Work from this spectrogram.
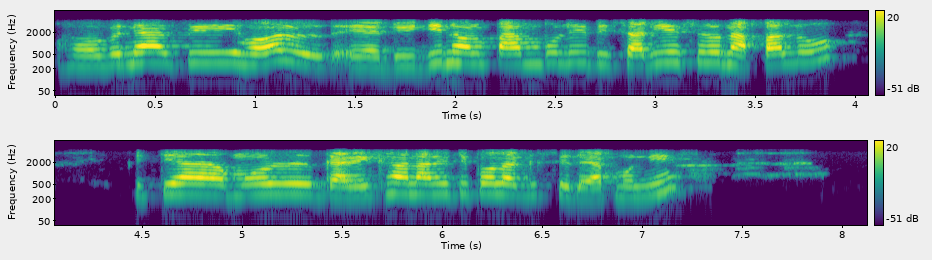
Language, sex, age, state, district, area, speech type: Assamese, female, 30-45, Assam, Barpeta, rural, conversation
